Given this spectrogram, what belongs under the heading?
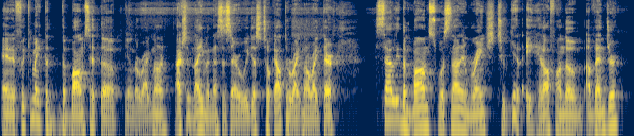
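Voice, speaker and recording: A man with a hoarse voice, sick and nearly losing it, commenting casually on a mobile game match he is playing. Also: lowish voice, animated, fairly bright tone. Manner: throat clearing, halting restarts. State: sick, voice strained and nearly lost. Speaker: gaming YouTuber.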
